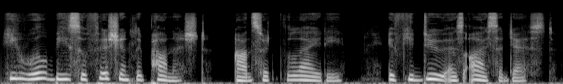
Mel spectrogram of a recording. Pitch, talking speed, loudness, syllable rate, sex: 205 Hz, 150 wpm, -16 LUFS, 5.0 syllables/s, female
